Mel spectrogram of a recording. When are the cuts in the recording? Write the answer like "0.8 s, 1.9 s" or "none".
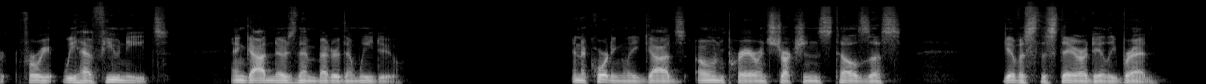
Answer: none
